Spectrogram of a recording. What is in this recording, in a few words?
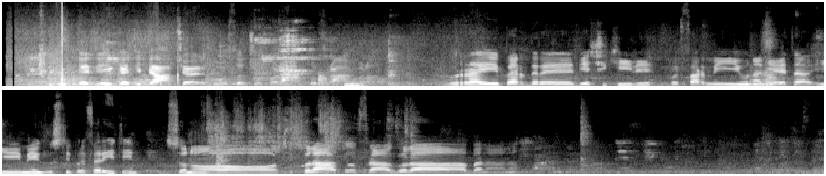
voice message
